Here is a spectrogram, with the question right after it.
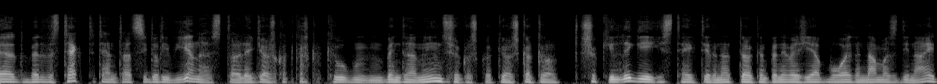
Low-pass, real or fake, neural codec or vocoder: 10.8 kHz; fake; codec, 16 kHz in and 24 kHz out, 0.4 kbps, LongCat-Audio-Codec, two codebook decoder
